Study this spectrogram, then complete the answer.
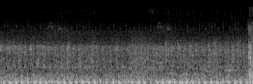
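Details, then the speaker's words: Honda Rebel 150cc twin-cylinder, liquid-cooled with radiator fan, original engine, single replacement fuel tank, at idle: low steady even putter with no knocks or ticks; normal smooth idle. "Máy cực kỳ êm, nổ như xe hơi"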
